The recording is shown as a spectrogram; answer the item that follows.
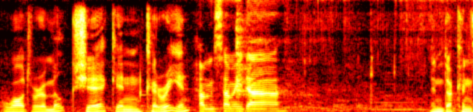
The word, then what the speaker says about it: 감사합니다: 감사합니다.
